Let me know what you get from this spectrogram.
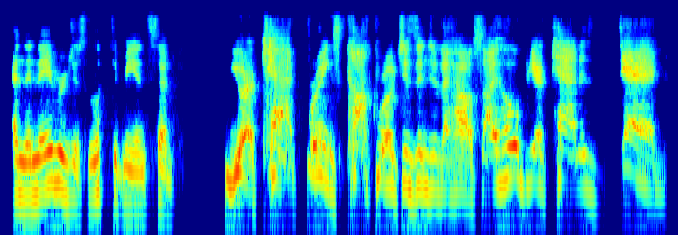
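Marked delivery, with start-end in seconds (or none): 2.2-6.5 mock half-screamed mild yell, high and rough. Retelling what a neighbor said at the door: imitating someone screaming. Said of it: "he screamed at me like that".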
